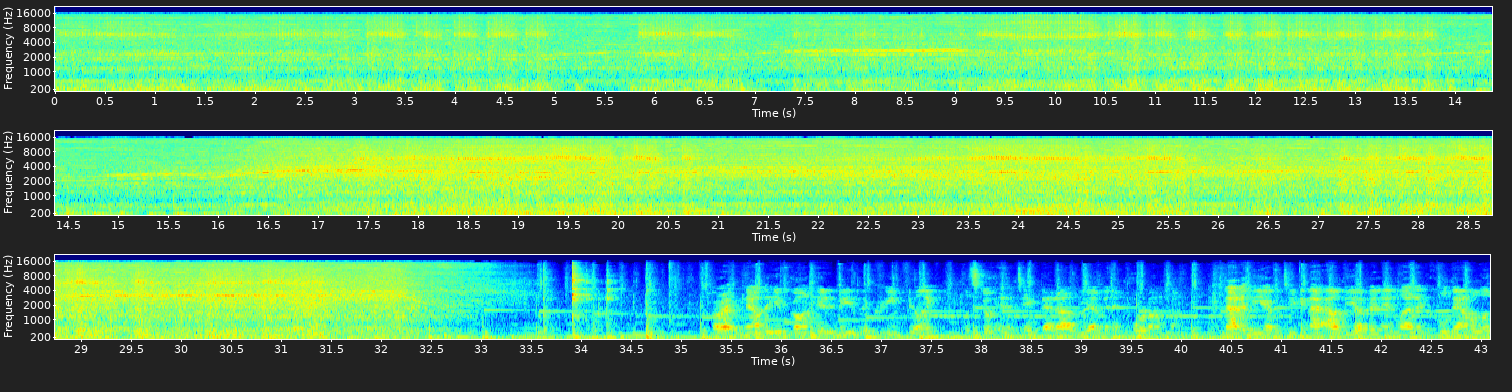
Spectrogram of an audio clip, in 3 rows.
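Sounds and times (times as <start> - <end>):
electric hand mixer whining: 0.0 - 33.6.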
